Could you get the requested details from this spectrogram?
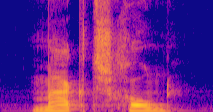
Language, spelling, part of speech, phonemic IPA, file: Dutch, maakt schoon, verb, /ˈmakt ˈsxon/, Nl-maakt schoon.ogg
- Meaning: inflection of schoonmaken: 1. second/third-person singular present indicative 2. plural imperative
